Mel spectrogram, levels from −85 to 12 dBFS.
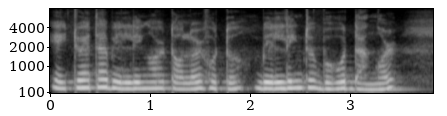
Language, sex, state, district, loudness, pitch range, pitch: Assamese, female, Assam, Kamrup Metropolitan, -13 LUFS, 215-235 Hz, 225 Hz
